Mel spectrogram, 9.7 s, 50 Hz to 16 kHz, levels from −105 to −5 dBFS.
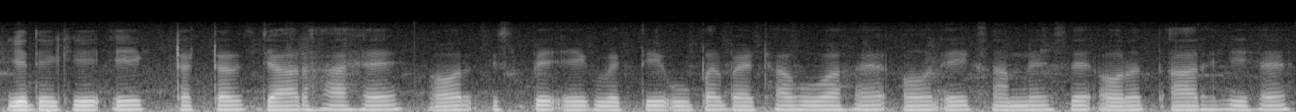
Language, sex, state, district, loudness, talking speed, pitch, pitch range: Hindi, male, Uttar Pradesh, Jyotiba Phule Nagar, -29 LUFS, 140 wpm, 135 Hz, 130-140 Hz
